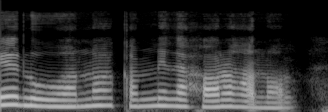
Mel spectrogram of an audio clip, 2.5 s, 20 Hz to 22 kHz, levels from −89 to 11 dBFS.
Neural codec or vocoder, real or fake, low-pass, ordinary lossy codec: codec, 32 kHz, 1.9 kbps, SNAC; fake; 14.4 kHz; none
